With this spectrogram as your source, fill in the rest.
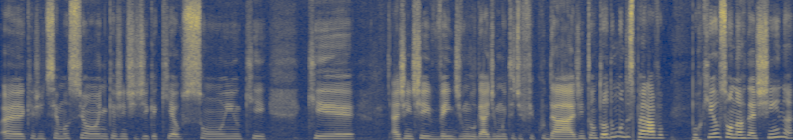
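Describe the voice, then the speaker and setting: A woman with a Ceará accent speaks in a fairly low pitch with ordinary pitch variation. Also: moderate pace, very clean recording, silent background. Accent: northeastern Brazilian (Ceará). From Brazil, Fortaleza, Ceará. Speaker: singer and guitarist. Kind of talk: casual podcast interview. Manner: animated.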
